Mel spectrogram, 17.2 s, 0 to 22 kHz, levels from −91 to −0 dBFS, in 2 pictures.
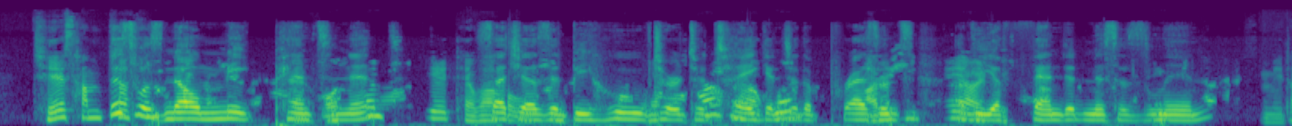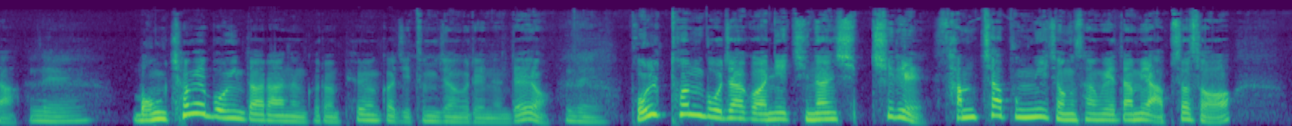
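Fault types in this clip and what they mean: Echo leak: a faint copy of the speech trails 282 ms behind, about 10 to 25 dB down, in scraps; likely a loudspeaker echo canceller letting residual echo through.
Speech suppressed in double talk: speech dips by up to about 30 dB or cuts out in pieces around 1.1–2.9 s and 3.6–8.4 s, likely from echo cancelling during overlap.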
